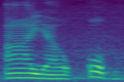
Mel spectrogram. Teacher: first syllable has the accent and the third syllable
